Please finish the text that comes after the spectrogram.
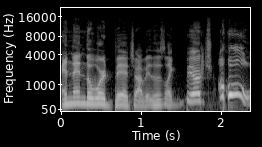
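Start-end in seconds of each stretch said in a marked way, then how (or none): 1.6-2.4 badly done, loud, high, shrill yelp. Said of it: "It's bad".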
